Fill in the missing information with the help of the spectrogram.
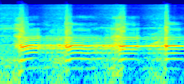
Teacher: Tapi bagian bawah A seperti H ya, seperti H. A dengan H itu satu makhraj. Bedanya yang satu ada nafasnya. · Hamzah atau alif yang berharakat itu bunyinya keluar dari aljawuf, rongga mulut. A ya a hamzahnya keluarnya dari tenggorokan bagian bawah. Rongga tenggorokan. Tapi bagian bawah A seperti H ya, seperti H. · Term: huruf hamzah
